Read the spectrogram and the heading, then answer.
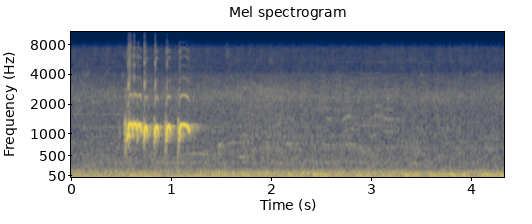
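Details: Local zebra dove calling a rival: a brief burst of five rapid low cooing pulses near the start, followed by several seconds of quiet background hum.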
